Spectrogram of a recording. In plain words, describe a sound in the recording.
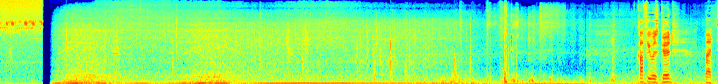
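A vehicle engine rumbles steadily close by.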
